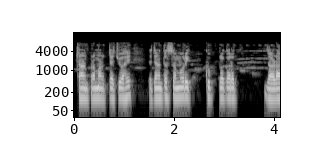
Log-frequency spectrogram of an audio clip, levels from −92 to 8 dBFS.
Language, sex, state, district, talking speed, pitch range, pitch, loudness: Marathi, male, Maharashtra, Dhule, 160 wpm, 135-140 Hz, 135 Hz, -20 LUFS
